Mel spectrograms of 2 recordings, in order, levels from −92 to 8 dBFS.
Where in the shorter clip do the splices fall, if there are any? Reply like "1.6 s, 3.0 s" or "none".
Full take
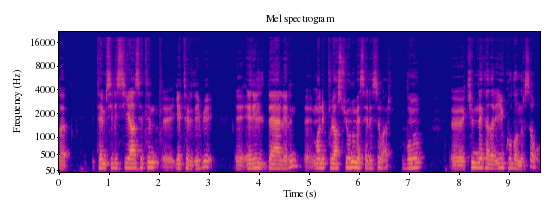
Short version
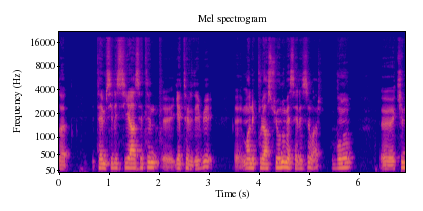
3.5 s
